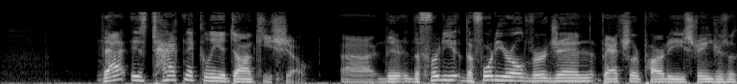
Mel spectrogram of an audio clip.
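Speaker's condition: Cleft palate; congenital

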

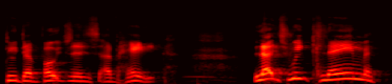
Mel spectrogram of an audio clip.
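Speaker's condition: Speech impediment; speech impediment since childhood

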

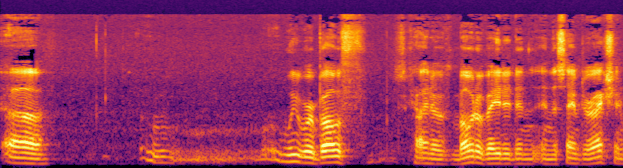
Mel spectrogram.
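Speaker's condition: Parkinson's disease; earlier breathing trouble during sleep, reduced gait, stooped posture, stiff right arm, lost force and speed; about 10-11 years since diagnosis, age 79, walks almost daily, regular yoga practice, good posture

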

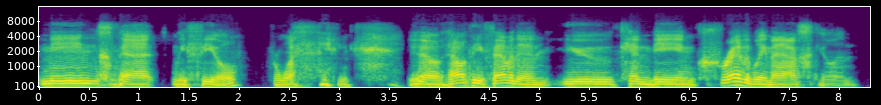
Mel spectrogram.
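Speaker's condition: Cleft palate; present since childhood

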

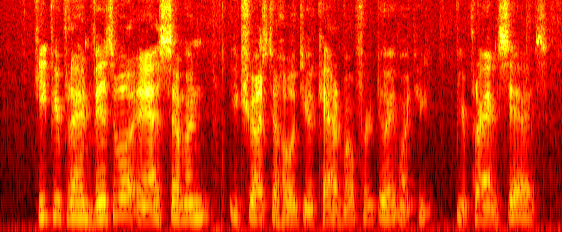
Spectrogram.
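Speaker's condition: Parkinson's disease; voice shakes, body shakes

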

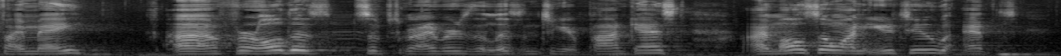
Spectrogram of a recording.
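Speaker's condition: Cerebral palsy; wheelchair user

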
